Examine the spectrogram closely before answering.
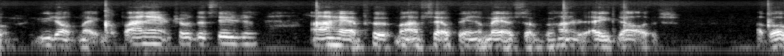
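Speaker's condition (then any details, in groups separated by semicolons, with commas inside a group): Parkinson's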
